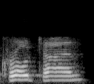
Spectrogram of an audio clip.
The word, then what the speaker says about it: Croton: Yeah, Wolves of Croton.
